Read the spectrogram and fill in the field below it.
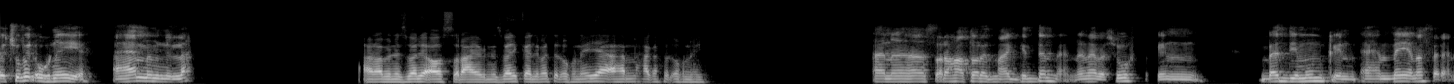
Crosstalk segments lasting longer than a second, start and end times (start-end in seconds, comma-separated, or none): none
